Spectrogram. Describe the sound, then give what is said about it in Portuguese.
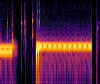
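A telephone tone plays during a call transfer on a bank's customer call line. A short tone and a few brief chirps lead into a steady, sustained tone just over a second long, which ends with two sharp clicks. No voices are heard. “Aguarde só um momentinho. Transferência.”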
